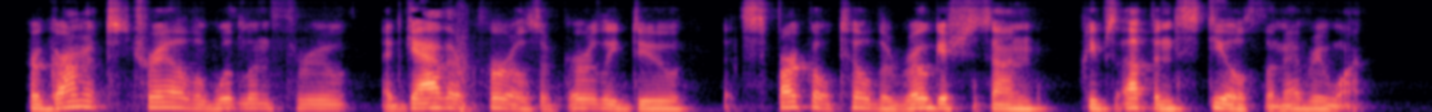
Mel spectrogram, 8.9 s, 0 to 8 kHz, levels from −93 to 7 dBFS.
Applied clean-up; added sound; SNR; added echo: neural mask model DeepFilterNet 3.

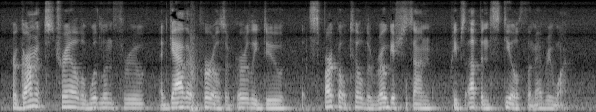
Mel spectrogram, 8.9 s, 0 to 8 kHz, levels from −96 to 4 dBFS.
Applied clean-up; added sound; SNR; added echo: none; Car; 20 dB; reverberation time 0.5 s.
